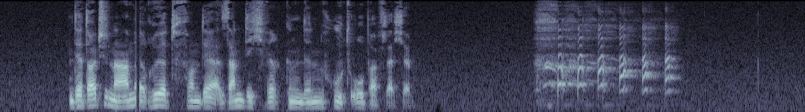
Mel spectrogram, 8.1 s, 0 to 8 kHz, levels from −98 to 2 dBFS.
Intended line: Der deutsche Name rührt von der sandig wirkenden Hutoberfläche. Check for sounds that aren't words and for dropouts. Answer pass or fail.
fail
